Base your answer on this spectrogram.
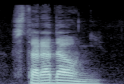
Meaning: ancient
- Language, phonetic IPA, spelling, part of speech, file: Belarusian, [staraˈdau̯nʲi], старадаўні, adjective, Be-старадаўні.ogg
